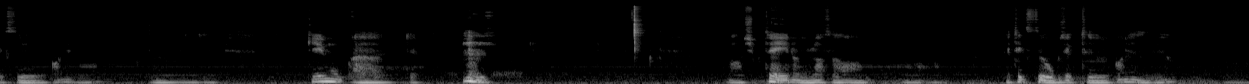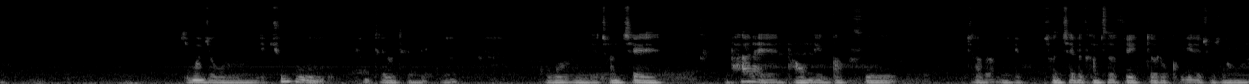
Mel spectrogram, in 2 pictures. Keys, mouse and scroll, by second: 0.0-7.4 middle drag, 2.6 shift+a, 3.3-3.8 scroll down 2, 5.8 KP_3, 6.9-7.4 scroll up 2, 7.4 g, 8.7 click, 8.9 shift+middle click, 9.4 s, 10.9 click, 11.1 shift+middle click, 11.4 scroll up 1, 12.3 g, 13.9 KP_1, 14.9-18.9 shift+middle drag, 15.1-16.1 scroll up 2, 16.1 g, 18.9 click, 19.2-21.7 shift+middle drag, 21.7 click, 24.1-24.9 drag.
